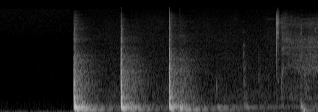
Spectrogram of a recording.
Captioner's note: gavel taps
